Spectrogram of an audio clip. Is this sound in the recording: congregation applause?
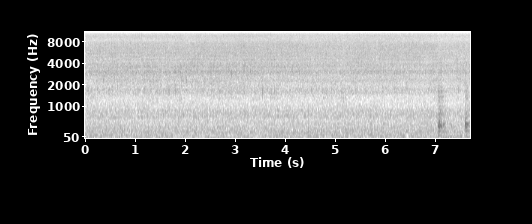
no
